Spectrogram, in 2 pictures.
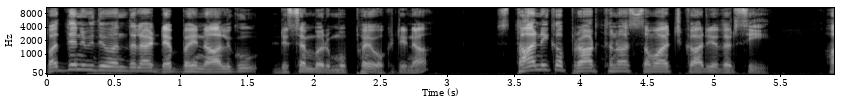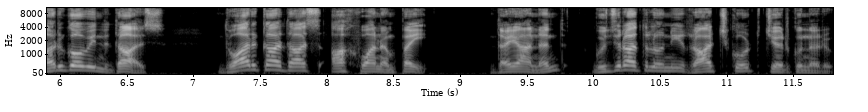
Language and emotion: Telugu, neutral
